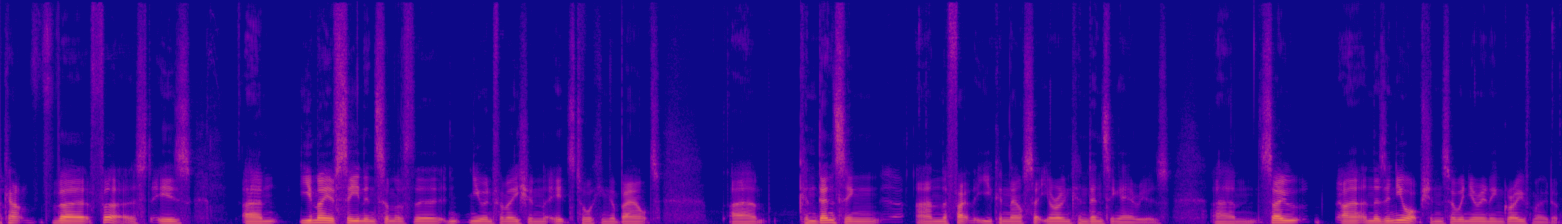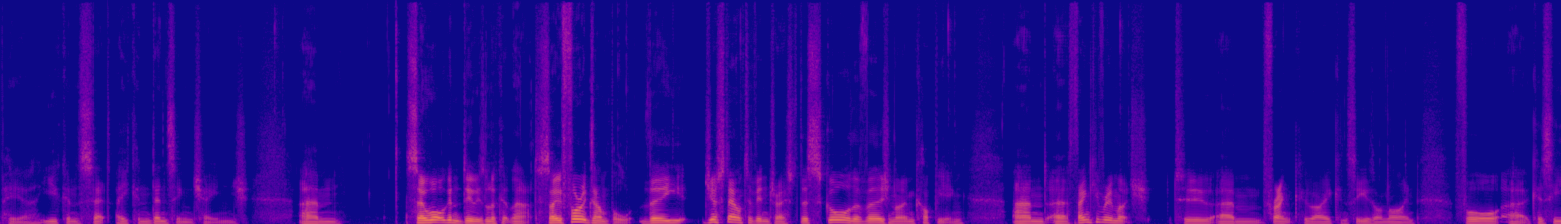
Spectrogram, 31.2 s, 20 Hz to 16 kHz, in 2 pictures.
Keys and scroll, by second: 21.9 super+Tab, 22.9 super+Tab, 23.0 super+Tab.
